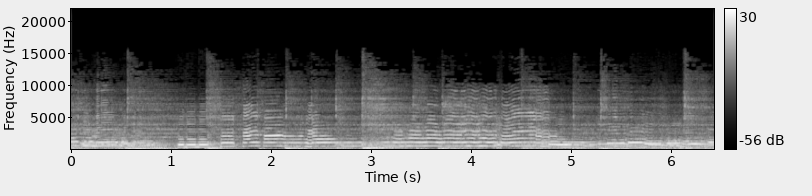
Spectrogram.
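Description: Jazz big band playing a slow feature number: a standing saxophonist solos a melodic line with bends and slides over sustained horn chords and bass.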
